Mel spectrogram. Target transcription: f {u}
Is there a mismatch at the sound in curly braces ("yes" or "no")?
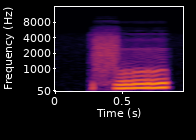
no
